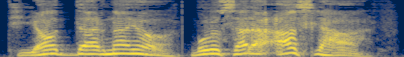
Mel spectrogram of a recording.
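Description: A calm, measured older man who leads the group, husky and even-tempered, as a man acts him out. The reading lifts the voice only slightly above the narration. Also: high voice, voice pushed up, heavily acted. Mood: steady.

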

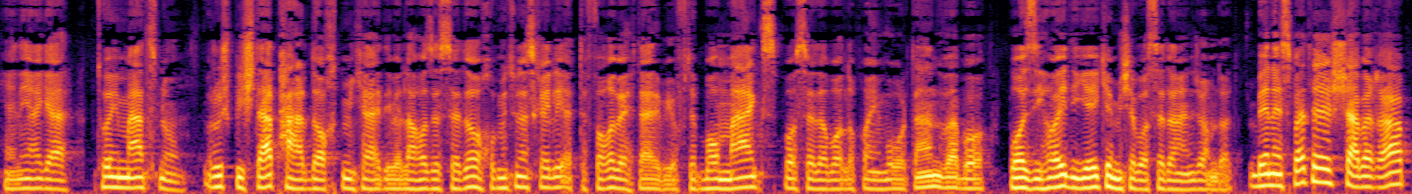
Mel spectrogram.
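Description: A man with a creaky, gravelly voice at an average pitch. He speaks as a contest judge, giving informal spoken critique. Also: fairly even intonation, few pauses.

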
